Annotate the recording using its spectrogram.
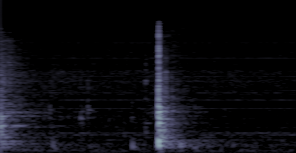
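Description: Two sharp clicks a little over a second apart, each ringing briefly in the hall, the second slightly louder, over near silence.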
